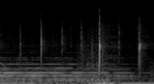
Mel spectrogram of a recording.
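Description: A live band's final held chord rings out and fades, with a handful of sharp, scattered hand claps over it.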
